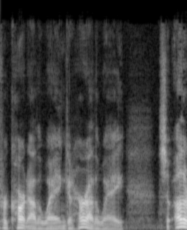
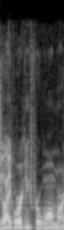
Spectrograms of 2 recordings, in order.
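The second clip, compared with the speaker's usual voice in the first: plain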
